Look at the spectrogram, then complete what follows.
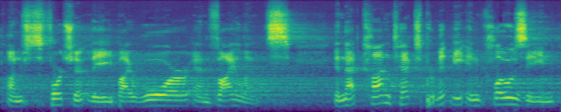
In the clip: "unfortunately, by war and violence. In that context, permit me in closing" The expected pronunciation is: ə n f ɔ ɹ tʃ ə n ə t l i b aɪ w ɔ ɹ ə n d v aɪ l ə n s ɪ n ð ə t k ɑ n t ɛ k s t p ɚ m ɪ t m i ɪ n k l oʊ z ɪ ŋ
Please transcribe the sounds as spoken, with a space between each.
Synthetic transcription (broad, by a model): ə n f ɔ ɹ tʃ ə n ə t l i b aɪ w ɔ ɹ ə n v aɪ l ə n s ɪ n ð ə t k ɑ n t ɛ k s t p ɚ m ɪ t m i ɪ n k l oʊ z ɪ ŋ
